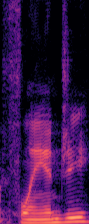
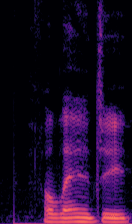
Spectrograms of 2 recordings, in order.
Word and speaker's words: phalange: Phalange definition: the Spanish fascist movement. Oh yeah, it's Phalange. Phalange. Okay, phalanges. Let me pull that one up real quick. The PH is silent.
